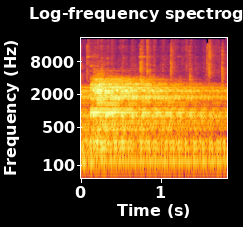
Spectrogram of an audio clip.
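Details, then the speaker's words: Vintage Sound Electronics Corp X305R tube guitar amp, tubes swapped and plate voltages good: guitar notes harsh, fuzzy, clipped, square-wave-like buzz; suspected rectification ripple and possible leakage, diodes and capacitors to be serviced. "um sounds like a square wave to me so i think there's a bunch of ripple in here so i think uh a rectification may be the issue"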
